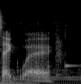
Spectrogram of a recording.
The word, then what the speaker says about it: segue: that at a heartbeat over the moon it's pronounced segway this is said all the time like a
